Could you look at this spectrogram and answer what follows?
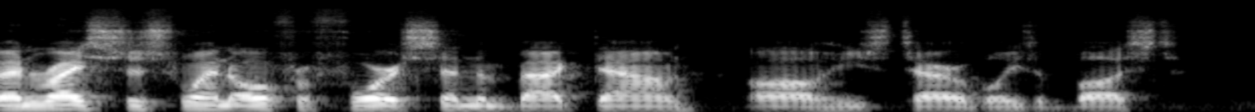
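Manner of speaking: ordinary delivery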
